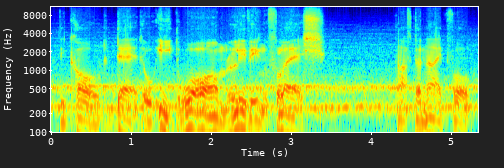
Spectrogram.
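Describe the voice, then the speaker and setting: A man playing a solemn ice mage and imperial escort in a fantasy game, speaking gravely and formally. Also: a bass voice, slow pace, heavy background noise. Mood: grave, ominous. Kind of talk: scripted fantasy game acting.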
